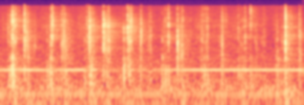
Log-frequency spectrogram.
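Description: Long nails scratch and scrape across the surface of a solid light-blue bar of soap with holes dug into it. The result is a rapid run of dry, crinkly scrapes with bright, crisp edges over a steady low hum.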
